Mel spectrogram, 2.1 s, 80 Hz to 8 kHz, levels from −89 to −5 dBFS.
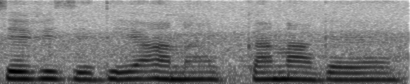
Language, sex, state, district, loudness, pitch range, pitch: Chakma, female, Tripura, Dhalai, -15 LUFS, 195-210 Hz, 200 Hz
